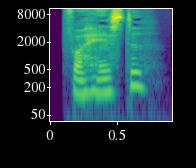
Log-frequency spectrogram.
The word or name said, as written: forhastet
